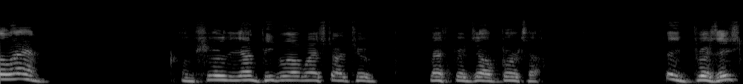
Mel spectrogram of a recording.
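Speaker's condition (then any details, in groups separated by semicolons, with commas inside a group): Parkinson's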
